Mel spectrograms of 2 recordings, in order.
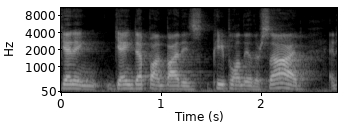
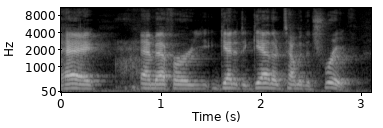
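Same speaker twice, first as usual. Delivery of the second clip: usual speaking voice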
